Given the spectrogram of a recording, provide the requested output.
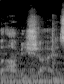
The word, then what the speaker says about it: Abishai: they are called Abishais. Abishai. That's how it's pronounced.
